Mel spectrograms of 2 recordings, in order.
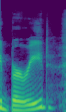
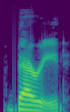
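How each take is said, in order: First: Buried said as BURR-eed, with an r-coloured vowel like in bird; intended pronunciation. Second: Buried said as BERR-eed, rhyming with berry; mispronounced word. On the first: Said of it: "I wanted to say buried". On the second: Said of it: "I always say this word wrong". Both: Shown as a demonstration.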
